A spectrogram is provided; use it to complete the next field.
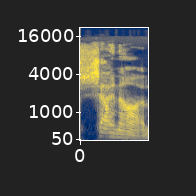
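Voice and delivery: hushed whisper. Playing a character firing a gun into the water: whispering. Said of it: "he whispers".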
